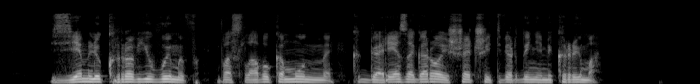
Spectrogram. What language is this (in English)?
Russian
